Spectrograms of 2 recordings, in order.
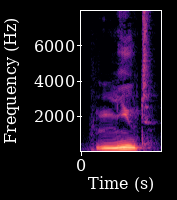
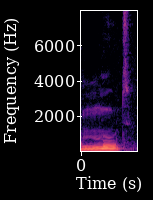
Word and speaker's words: moot: Just don't mistakenly spell or pronounce it mute point, M-U-T-E, as people often do. It's not a mute point, it's a moot point.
